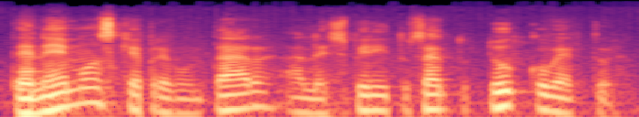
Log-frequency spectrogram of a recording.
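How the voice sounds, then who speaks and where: A preacher from Mexico, whose first language is not Spanish, addresses his congregation in a lively sermon. He swings from raised, urgent exhortation down to soft, low asides, at an ordinary middle pitch for a man. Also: fairly quick. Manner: animated, swinging between loud exhortation and quiet asides.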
